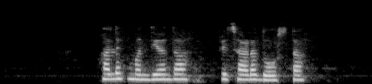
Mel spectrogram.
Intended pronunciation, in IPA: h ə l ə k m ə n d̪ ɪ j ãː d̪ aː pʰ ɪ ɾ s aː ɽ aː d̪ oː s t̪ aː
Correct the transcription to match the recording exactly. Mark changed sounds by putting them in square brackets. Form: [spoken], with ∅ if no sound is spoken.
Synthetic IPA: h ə l ə k m ə n d̪ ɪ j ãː d̪ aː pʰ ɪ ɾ s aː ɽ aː d̪ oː s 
